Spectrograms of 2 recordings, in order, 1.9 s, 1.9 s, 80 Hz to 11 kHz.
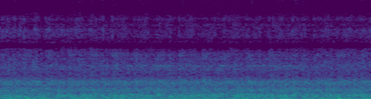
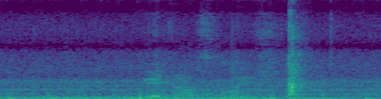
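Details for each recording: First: Pedestal fan, 10 blades, four speeds, on speed one: low uneven hum with irregular rumbling thumps, motor housing shaking, vibration from speed two down, worsening over time; rough motor, cause unclear. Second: Pedestal fan running with smooth oscillation: a soft, steady low whoosh with no rattle, tick or scrape. Normal, healthy operation.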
